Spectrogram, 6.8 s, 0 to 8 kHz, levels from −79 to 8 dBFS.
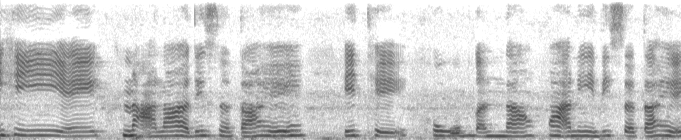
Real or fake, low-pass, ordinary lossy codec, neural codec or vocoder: real; none; none; none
